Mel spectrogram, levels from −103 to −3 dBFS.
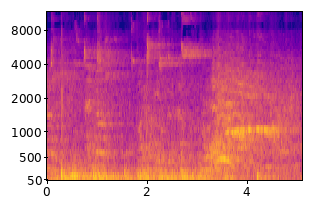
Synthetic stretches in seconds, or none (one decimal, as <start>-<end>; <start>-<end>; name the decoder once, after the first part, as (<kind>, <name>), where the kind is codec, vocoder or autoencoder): none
